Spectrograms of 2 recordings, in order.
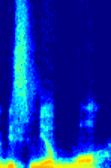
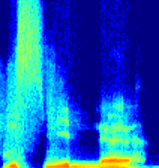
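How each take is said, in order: First: The L sound in Allah is heavy and thick. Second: The L sound in Allah is light and thin. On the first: The speaker calls it wrong. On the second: The speaker calls it right.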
